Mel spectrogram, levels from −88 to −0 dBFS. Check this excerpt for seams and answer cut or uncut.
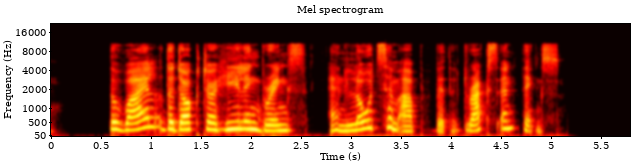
cut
